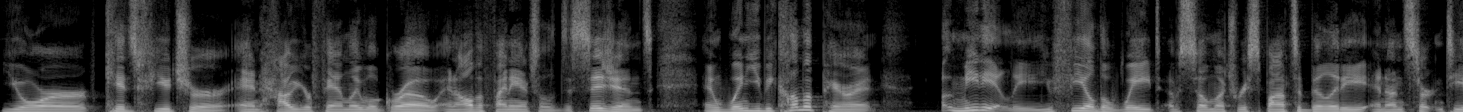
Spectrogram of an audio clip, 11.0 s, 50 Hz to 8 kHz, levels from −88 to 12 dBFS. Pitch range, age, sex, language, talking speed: 120-150 Hz, 30-49, male, English, 170 wpm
